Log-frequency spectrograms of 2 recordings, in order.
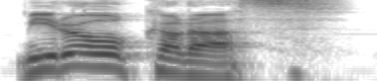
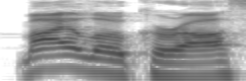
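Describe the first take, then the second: First: The name is said with Japanese-style sounds. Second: The name is said with American English sounds. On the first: "technically, it would be pronounced" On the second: "how I pronounce it as the English-speaking American that I am"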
